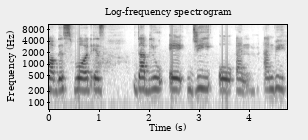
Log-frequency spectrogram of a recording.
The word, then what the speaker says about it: wagon: of this word is W-A-G-O-N. And how we will pronounce this word, W-A, because the sound of W is V. The sound of letter A is A. So we are saying like Va.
